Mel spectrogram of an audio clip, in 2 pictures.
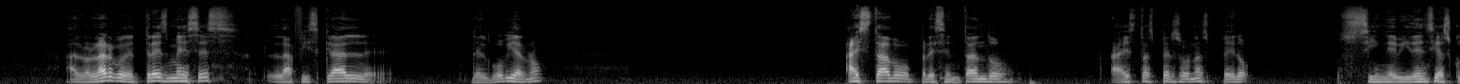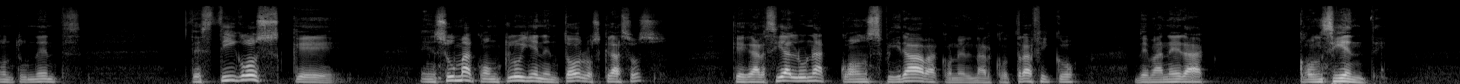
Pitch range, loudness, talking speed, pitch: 110-145 Hz, -25 LUFS, 80 wpm, 125 Hz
